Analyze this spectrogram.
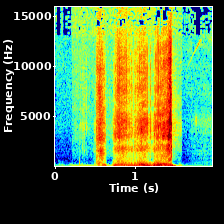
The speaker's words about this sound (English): Oh, in that case, yes, I will. I will zip up my pants.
